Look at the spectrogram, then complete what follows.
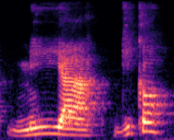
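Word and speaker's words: Miyagikyo: flexion okay we have we have a kneecap Mia geek oh is that how you say it yep yeah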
